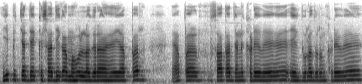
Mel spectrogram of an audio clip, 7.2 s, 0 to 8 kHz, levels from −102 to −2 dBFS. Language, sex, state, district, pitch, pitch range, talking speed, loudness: Hindi, male, Rajasthan, Jaipur, 145 Hz, 140-150 Hz, 200 wpm, -14 LUFS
